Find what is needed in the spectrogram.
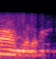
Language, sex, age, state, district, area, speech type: Kannada, female, 30-45, Karnataka, Chitradurga, rural, conversation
